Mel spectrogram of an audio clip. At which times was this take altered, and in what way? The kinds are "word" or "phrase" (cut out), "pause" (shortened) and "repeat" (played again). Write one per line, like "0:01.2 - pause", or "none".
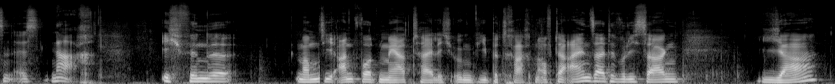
0:03.2 - word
